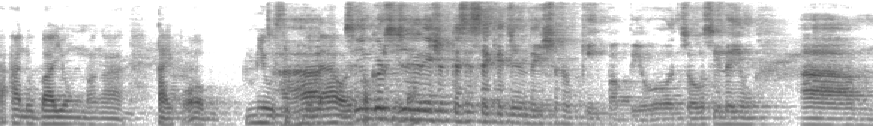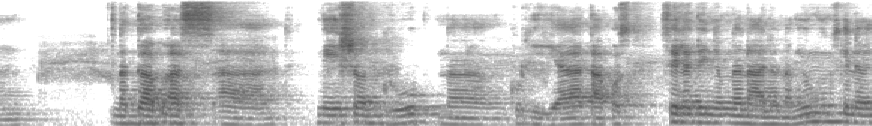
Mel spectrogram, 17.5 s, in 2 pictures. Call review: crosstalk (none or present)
present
